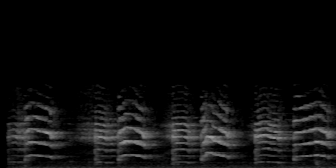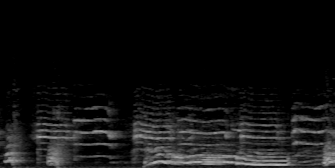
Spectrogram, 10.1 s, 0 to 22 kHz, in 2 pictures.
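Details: A 4-month-old male Siberian Husky puppy answers a dog howling on TV with quick rising-and-falling yips, then one long, falling howl.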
